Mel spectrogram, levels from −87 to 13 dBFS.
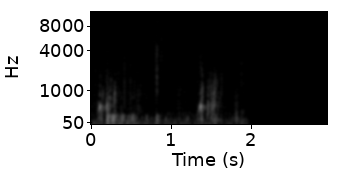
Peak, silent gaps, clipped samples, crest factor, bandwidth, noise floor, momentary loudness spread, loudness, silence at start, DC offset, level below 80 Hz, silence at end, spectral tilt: -34 dBFS; none; under 0.1%; 24 dB; 10.5 kHz; -72 dBFS; 14 LU; -54 LUFS; 0 s; under 0.1%; -70 dBFS; 1.05 s; -7.5 dB/octave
